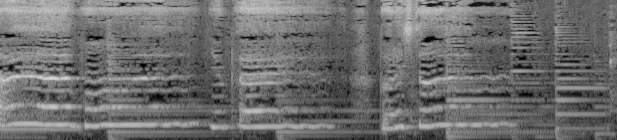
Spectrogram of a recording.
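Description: Acoustic guitar with a capo strumming chords, the chords changing about every second or so, while a man sings a melody in long held notes over it.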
